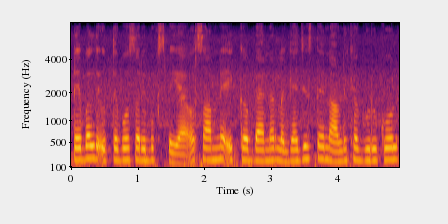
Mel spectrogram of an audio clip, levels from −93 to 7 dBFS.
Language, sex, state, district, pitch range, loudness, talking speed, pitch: Punjabi, female, Punjab, Fazilka, 180-195 Hz, -15 LUFS, 245 wpm, 190 Hz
